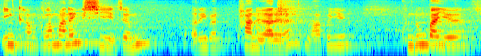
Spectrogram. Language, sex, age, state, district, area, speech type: Bodo, female, 45-60, Assam, Chirang, urban, spontaneous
